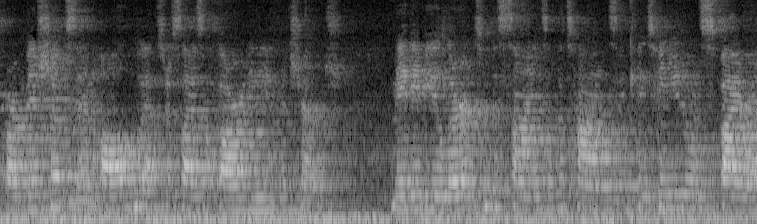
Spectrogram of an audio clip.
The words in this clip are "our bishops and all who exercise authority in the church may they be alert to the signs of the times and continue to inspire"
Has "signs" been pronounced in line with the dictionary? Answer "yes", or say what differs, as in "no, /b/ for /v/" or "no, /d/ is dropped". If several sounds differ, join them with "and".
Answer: yes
